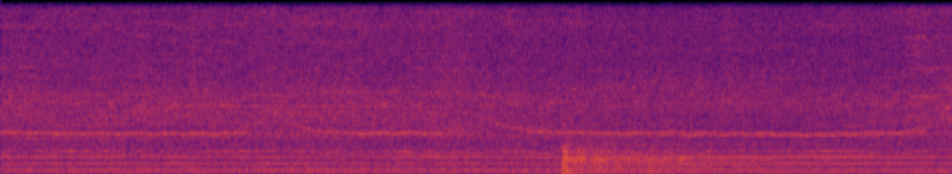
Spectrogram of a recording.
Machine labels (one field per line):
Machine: fan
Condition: normal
